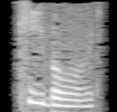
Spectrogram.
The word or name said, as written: keyboard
